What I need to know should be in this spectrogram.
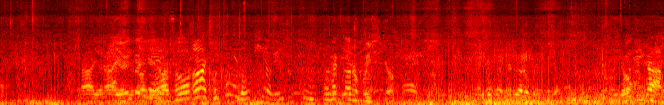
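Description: Men talk nearby in casual voices.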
